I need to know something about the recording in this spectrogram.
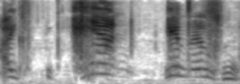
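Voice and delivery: words pushed out with strain. Showing how an actor holding a real jar voices the effort: straining while twisting a jar. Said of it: "twist it and go".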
